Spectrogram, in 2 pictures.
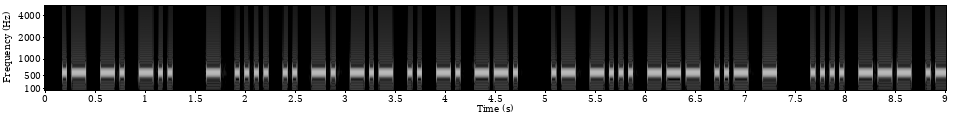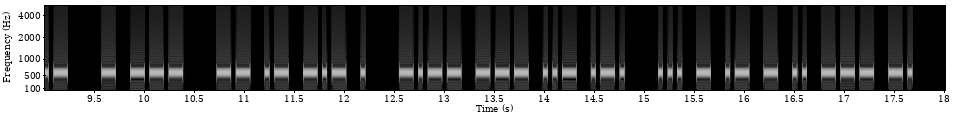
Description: Morse code, heard as a keyed tone, about 25 wpm, 600 Hz. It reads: AND THINKING ABOUT HOW TO MAKE YOUR STATION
